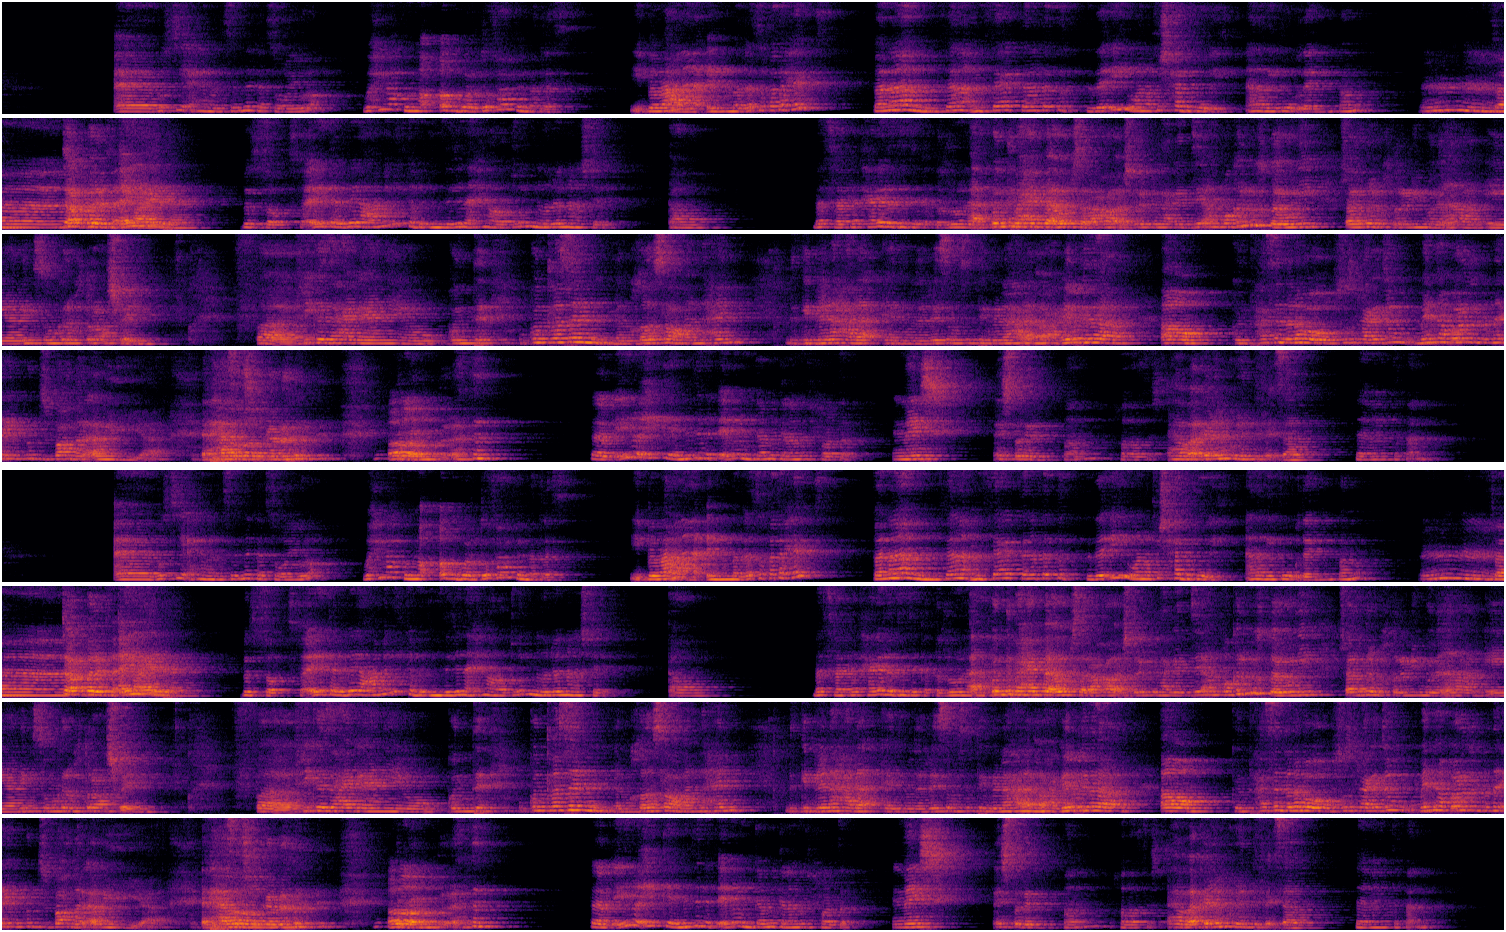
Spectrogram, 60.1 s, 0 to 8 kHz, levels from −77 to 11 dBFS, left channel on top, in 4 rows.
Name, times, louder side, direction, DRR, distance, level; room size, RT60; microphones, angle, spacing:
voice 1, 1.1-3.1 3.6-5.5 6.3-8.1 8.7-12.2 12.4-13.6 14.9-15.7 16.1-16.7 17.4-21.0 23.1-25.1 40.0-40.9 47.3-47.9 48.9-49.5 51.0-53.5 55.7-56.6 58.6-59.3, right 3 dB, 30° right, -5 dB, 0.4 m, -23 dB
voice 2, 14.2-15.2 15.6-16.9 21.7-22.1 24.7-31.5 31.9-41.3 41.6-42.0 42.3-48.7 49.1-49.9 54.0-54.5 55.0-55.5 56.7-58.0, right 1 dB, 75° right, -5 dB, 1.2 m, -22 dB
3.2 x 2.9 x 2.3 m, 0.85 s
head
